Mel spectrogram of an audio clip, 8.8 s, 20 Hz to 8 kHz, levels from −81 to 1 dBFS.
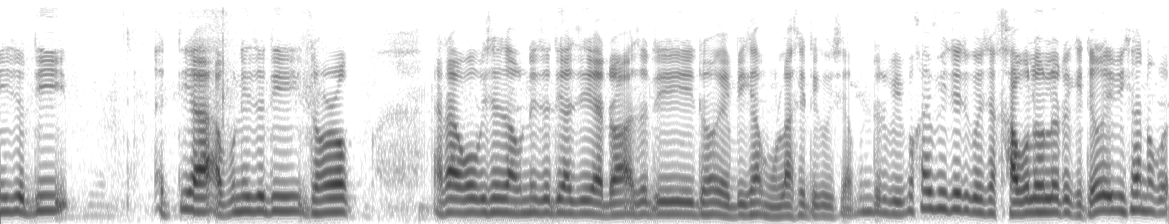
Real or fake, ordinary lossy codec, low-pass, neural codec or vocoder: real; none; 7.2 kHz; none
